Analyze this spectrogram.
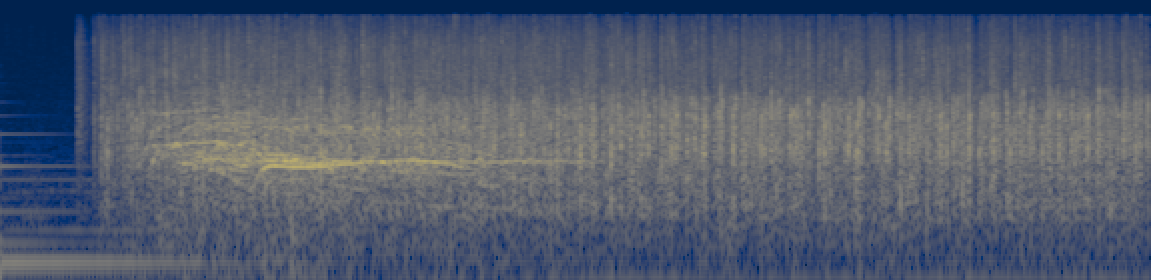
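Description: An audience claps and cheers loudly in a large room.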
